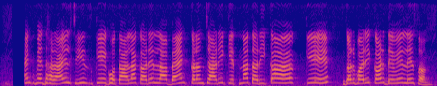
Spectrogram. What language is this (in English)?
Bhojpuri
